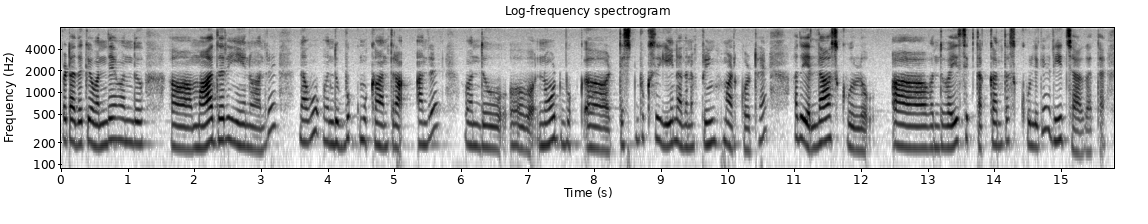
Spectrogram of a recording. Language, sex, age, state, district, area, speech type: Kannada, female, 30-45, Karnataka, Chitradurga, urban, spontaneous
